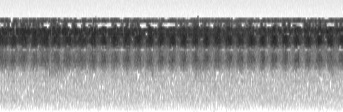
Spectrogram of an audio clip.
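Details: Provence cicadas in summer, France, fill the air with a continuous high-pitched rasping drone, pulsing in regular waves about twice a second, nothing else audible.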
